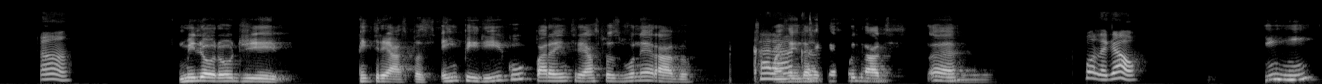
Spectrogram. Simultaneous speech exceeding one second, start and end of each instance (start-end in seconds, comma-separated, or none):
none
